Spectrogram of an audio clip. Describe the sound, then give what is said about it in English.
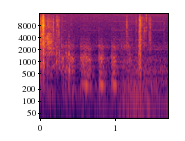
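Car keys jingle and clink in a few quick metallic bursts, with a low rumble underneath as the car is started on a cold day of about 40 degrees. No one speaks. “Let me look as soon as we get this here car on.”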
